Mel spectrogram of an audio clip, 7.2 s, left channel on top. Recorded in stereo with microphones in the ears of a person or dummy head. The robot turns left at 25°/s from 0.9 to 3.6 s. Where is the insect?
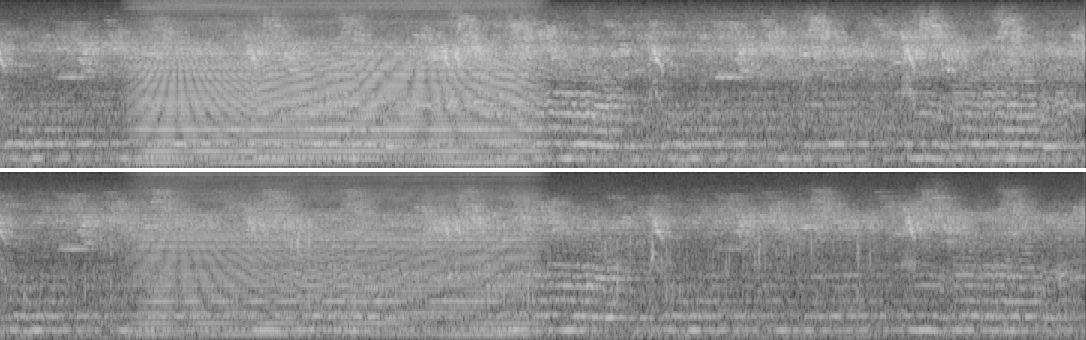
165° left, 1.7 m; by 7.3 s 100° left, 1.7 m.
